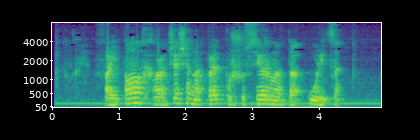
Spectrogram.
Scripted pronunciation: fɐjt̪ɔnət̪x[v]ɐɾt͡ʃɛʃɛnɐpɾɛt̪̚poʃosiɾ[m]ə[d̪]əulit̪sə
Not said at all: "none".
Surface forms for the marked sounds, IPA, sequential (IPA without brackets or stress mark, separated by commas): v, n, t̪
